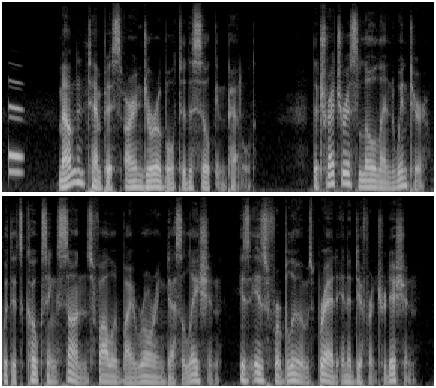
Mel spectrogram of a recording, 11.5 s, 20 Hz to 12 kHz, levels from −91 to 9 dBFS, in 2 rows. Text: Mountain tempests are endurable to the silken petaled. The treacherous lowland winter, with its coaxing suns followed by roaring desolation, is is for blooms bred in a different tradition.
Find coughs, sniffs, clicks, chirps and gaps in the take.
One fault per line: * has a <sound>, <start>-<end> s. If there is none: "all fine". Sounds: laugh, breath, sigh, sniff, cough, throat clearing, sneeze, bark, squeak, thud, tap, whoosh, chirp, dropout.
* has a chirp, 0.1-0.3 s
